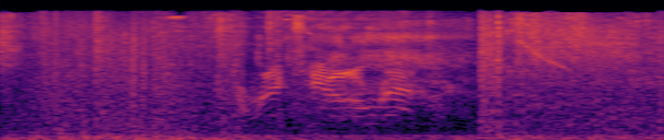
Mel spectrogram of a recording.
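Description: A young man talks into a microphone.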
